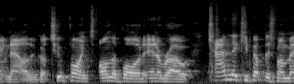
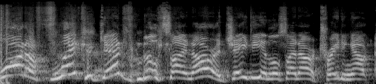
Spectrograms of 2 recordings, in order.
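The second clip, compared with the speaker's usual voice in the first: excited shout; 12 semitones higher, 3 dB louder than usual. Real, not acted. Caster hype on big play.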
